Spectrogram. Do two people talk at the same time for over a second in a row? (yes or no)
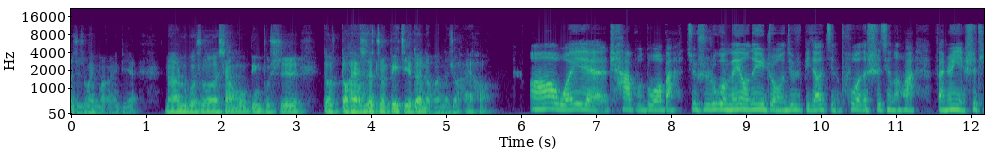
no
